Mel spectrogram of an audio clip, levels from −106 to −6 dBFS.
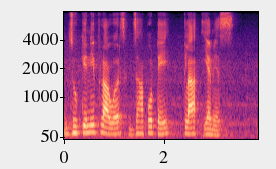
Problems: constant background noise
